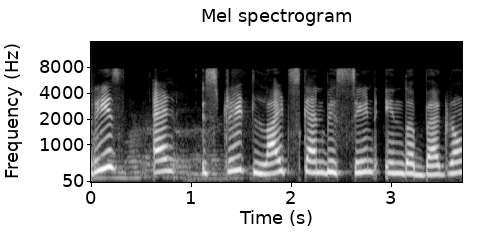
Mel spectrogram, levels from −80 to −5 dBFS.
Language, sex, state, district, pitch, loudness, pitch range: English, female, Jharkhand, Garhwa, 280 Hz, -16 LUFS, 265-300 Hz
